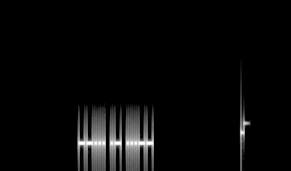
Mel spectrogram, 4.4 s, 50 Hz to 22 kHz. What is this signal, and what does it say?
Morse code, heard as a keyed tone, about 40 wpm, 700 Hz. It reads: 7A3
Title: Common Cut Numbers - 3-Digit 40wpm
